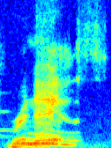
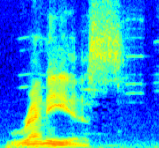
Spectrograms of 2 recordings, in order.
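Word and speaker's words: Rheneas: always pronounced it as reneus reneus reneus reneus reneus grenaeus in the book the correct pronunciation is rhenius kind of like phineas as said by all the original book narrators i miss very much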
